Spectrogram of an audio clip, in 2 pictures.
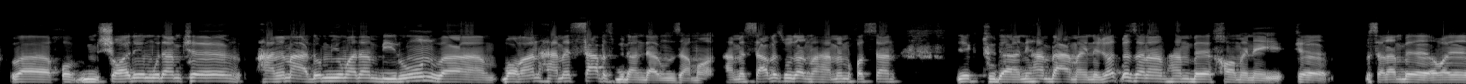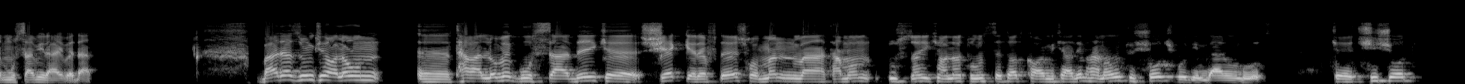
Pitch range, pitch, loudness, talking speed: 125-155 Hz, 140 Hz, -21 LUFS, 160 wpm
